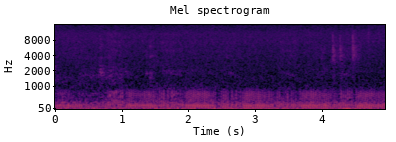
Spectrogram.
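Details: Continuous low purring from pet cat Teddy, a deep, even throb with a gentle rhythmic pulse and small swells in loudness, close to the microphone.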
